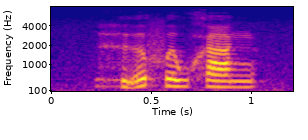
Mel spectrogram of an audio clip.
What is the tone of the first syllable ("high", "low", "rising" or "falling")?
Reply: rising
